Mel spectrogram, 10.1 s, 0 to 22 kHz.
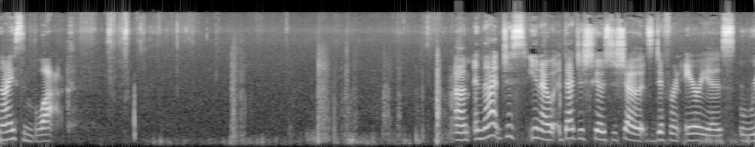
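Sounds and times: hand rummaging through mulch: 1.0 - 6.2.

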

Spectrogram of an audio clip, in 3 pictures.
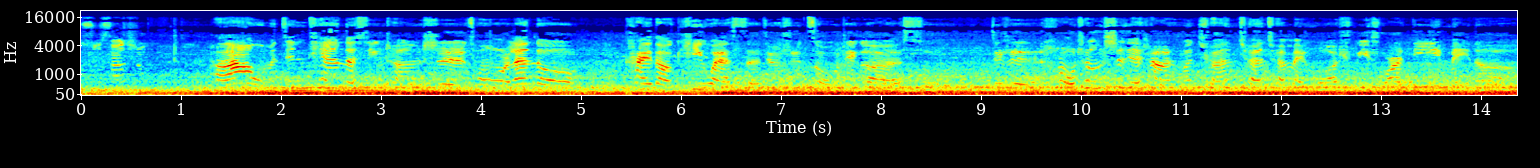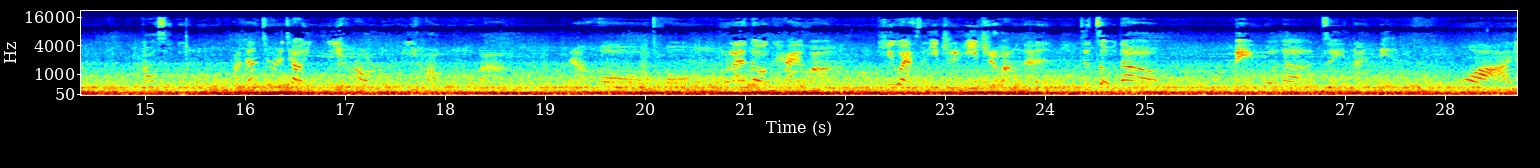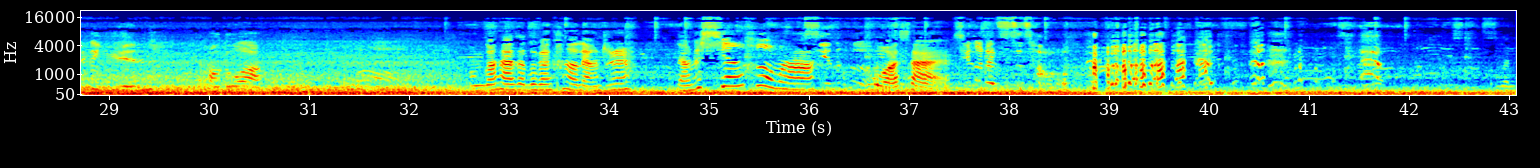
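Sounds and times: road and engine noise in car: 0.0 - 43.0
women talking: 1.3 - 8.4, 9.1 - 25.2, 25.8 - 30.7, 31.4 - 41.8.

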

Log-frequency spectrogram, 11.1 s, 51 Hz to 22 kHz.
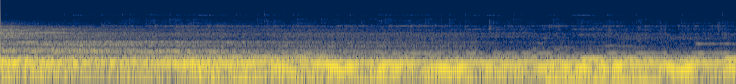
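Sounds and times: deep rumble: 0.0 - 10.2
slow ambient music: 0.0 - 11.0.

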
